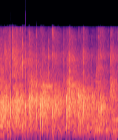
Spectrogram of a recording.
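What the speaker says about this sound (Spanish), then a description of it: "le damos un fuerte aplauso al maestro" Applause for a teacher at an academic presentation, loud close clapping from a small audience with uneven sharp claps over a thick wash, steady through the short stretch.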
